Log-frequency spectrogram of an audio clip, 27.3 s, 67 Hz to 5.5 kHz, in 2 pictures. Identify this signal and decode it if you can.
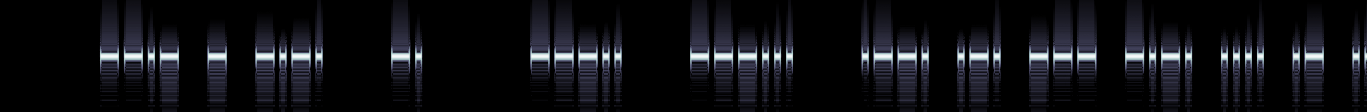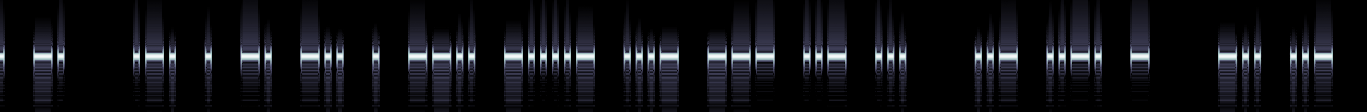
Morse code, heard as a keyed tone, about 20 wpm, spaced as for 16 wpm, 600 Hz. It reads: QTC N 8 : PROCHAIN RENDEZ-VOUS UFT DU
